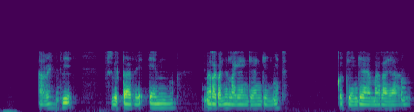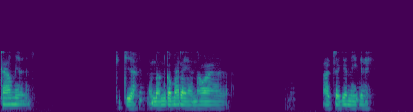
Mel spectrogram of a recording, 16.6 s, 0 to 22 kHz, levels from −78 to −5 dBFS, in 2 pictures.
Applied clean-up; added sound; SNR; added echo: neural mask model DeepFilterNet 3.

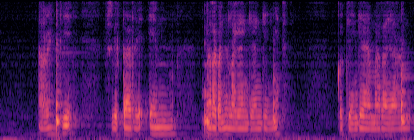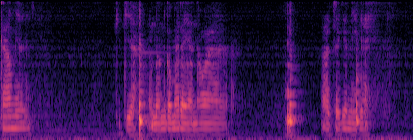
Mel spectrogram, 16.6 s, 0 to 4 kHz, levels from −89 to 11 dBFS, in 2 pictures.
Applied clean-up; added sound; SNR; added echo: none; Sink (filling or washing); 4 dB; reverberation time 0.6 s.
